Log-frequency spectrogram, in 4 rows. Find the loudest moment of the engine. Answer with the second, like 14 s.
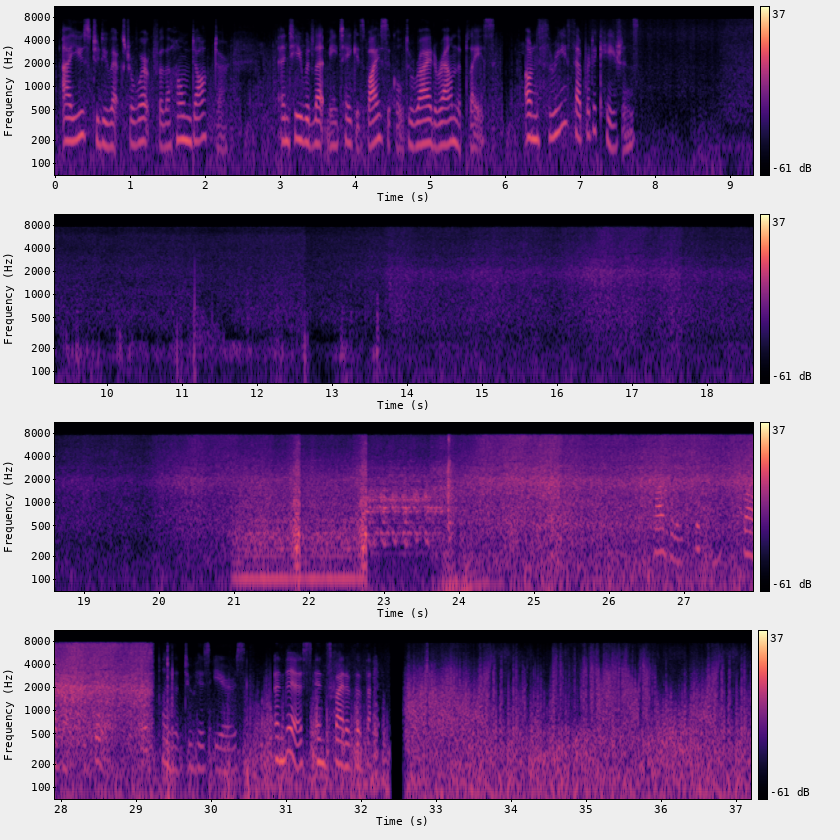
22 s.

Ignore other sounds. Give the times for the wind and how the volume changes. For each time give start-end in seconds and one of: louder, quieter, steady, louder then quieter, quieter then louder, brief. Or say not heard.
0.0-37.1 louder.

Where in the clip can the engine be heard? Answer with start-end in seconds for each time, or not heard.
20.8-26.1.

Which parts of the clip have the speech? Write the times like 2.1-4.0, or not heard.
0.1-7.8, 26.5-32.1.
